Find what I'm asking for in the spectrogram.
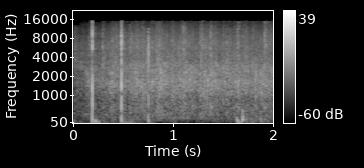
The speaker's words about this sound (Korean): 우리 하나님께 감사와 영광의 박수 올려드리겠습니다.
